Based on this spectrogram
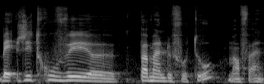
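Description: A woman's voice with lively intonation. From Belgium, Brussels. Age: 60s. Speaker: descendant of a historical figure. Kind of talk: interview testimony. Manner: halting, many hesitations.

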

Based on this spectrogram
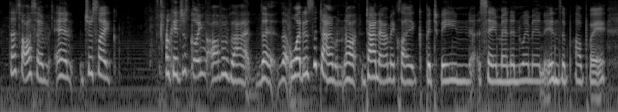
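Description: Her voice is high-pitched, with ordinary pitch variation. This woman speaks in an animated tone at a moderate pace. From India. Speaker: student radio host. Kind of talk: radio interview.

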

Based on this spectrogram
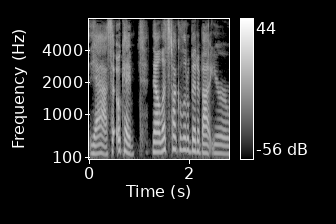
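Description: A woman speaks with vocal fry and ordinary pitch variation. The recording is very clean, with a silent background. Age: 50s. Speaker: podcast host, holistic psychologist. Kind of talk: promotional intro; podcast interview.

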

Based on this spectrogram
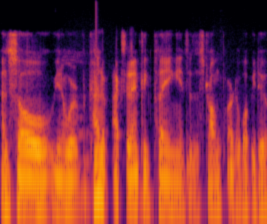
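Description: With an Irish accent, a man talks at a fairly quick pace in a very deep, low voice. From Ireland, near Dublin. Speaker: tech company CEO. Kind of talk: interview. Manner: hesitant, many fillers and repetitions.

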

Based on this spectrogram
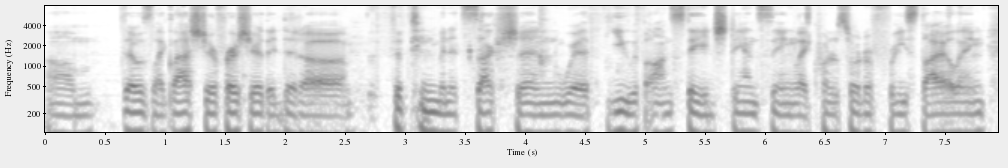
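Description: Mumbling in a monotone, flat intonation, a man with a fairly low pitch speaks at a fairly slow pace. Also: very clean recording, silent background. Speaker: local pride festival organizer. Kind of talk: casual chat. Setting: studio.

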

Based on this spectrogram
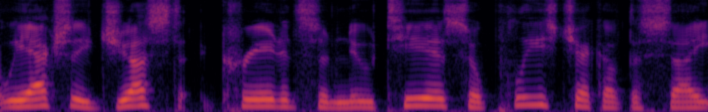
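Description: On a very clean recording with a silent background, a man talks in a high pitch. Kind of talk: casual banter podcast. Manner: profane, joking, animated.

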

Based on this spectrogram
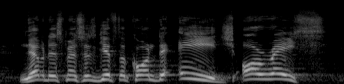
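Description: High-pitched male speech at a moderate pace, with ordinary pitch variation. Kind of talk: sermon. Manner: plain-spoken, humorous asides, pauses and fillers.

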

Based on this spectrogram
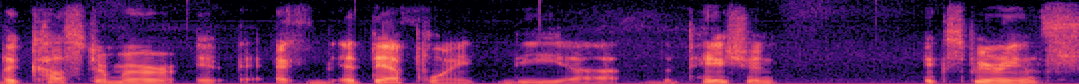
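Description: The voice carries vocal fry and very wide pitch swings. The background is quiet. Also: man. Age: 50s. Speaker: entrepreneur, restaurant co-founder. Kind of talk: interview.

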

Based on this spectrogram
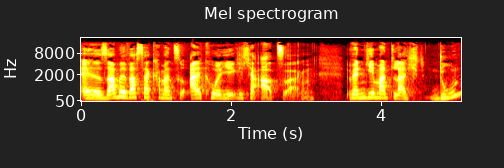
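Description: A woman with a fairly high voice and normal pitch movement is captured in a very clean recording against a silent background. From Baden-Württemberg, Germany. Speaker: podcast co-host. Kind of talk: casual chat.

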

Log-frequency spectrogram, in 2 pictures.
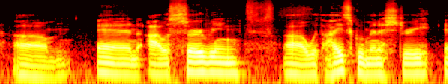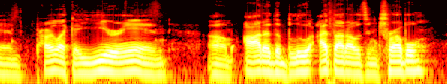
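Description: A dark, mellow tone with an American accent and fairly even intonation, on a very clean recording with a silent background. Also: man, fairly low pitch for a man, moderate pace. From Detroit, Michigan. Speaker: pastor. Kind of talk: interview. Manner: hesitant, many fillers.

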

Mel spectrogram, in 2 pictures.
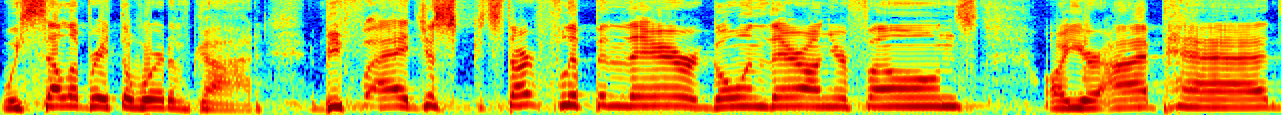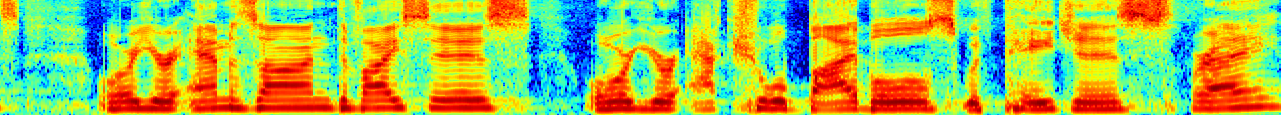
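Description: The speech moves at a fairly slow pace with ordinary pitch variation and very even loudness. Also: man, high pitch for a man. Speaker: pastor. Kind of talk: sermon. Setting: church. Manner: animated.

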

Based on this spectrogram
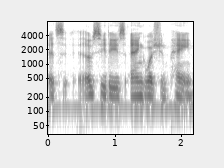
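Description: Vocal fry runs through a man's voice. His pitch is fairly low. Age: 30s. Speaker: writer and street pastor. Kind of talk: interview about his book. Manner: halting, many fillers and repetitions.

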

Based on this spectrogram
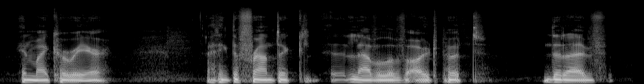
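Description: A man speaks with an Irish accent. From Ireland. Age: 20s. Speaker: podcast host and stand-up comedian. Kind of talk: solo podcast monologue. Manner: casual, hesitant with many fillers.

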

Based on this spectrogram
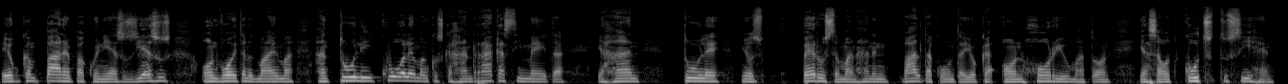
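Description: A man speaks at a medium pitch in a Colombian accent, his intonation fairly even. The recording is very clean with a silent background and a dry, close sound with no echo. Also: moderate pace. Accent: Colombian Spanish accent in Finnish. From Colombia, Bogotá. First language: Spanish (speaking Finnish). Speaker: pastor. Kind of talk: sermon.

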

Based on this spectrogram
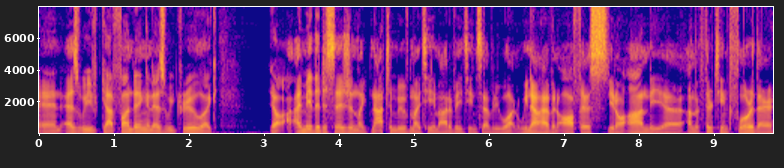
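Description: The man's delivery comes at a fairly quick pace in a monotone, flat intonation. He has an American accent and a medium pitch. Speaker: startup founder and CEO. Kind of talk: casual interview.

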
